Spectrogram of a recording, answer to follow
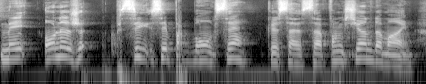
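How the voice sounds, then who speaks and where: A woman with an English accent and vocal fry at a very slow pace. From Quebec (Châteauguay). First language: English (speaking French). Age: 60s. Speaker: citizen at council question period. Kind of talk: public comment at council meeting.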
